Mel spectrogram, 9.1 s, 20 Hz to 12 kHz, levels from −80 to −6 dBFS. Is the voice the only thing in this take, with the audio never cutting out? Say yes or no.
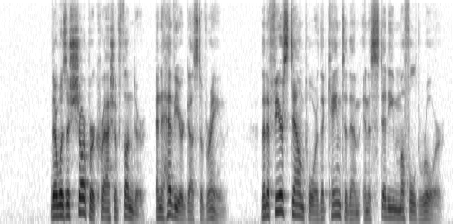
yes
